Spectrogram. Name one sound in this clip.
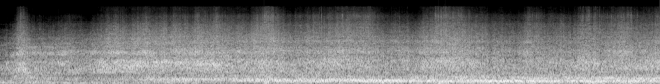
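A jet engine roars loudly overhead with a deep, steady rumble.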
